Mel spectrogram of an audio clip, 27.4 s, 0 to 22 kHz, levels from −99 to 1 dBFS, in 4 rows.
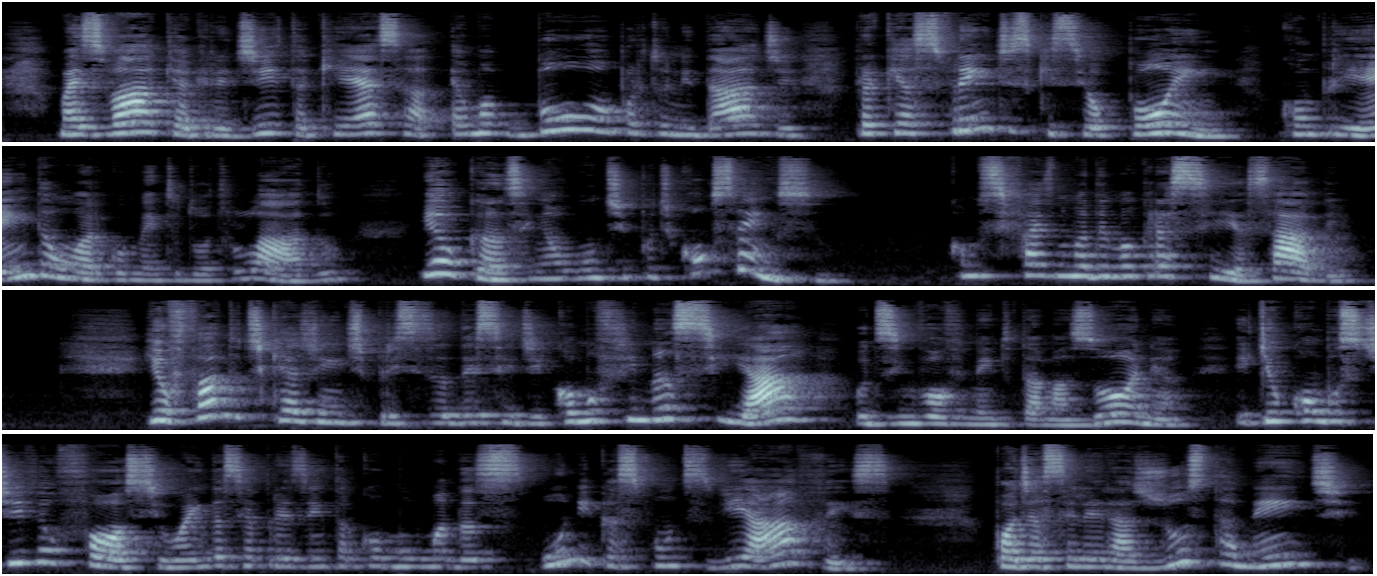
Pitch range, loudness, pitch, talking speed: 200-275 Hz, -31 LUFS, 235 Hz, 150 wpm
